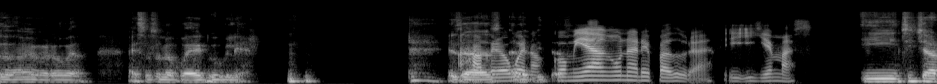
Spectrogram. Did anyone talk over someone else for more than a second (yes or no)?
yes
